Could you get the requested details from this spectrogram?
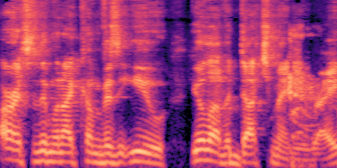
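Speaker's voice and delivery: acted, fast, quick-witted, snappy delivery. Retelling how the waiter answered a request for an English menu, retelling a waiter's snappy comeback. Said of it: "And he just snaps".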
